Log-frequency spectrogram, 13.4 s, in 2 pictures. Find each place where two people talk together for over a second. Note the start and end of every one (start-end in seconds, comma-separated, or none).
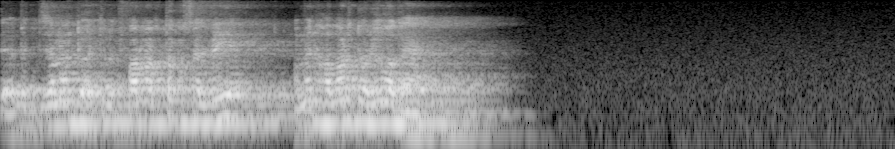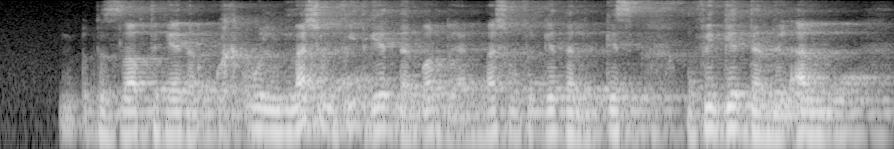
none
